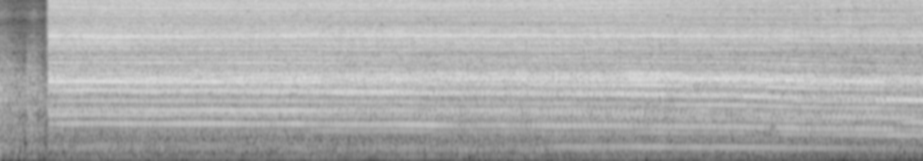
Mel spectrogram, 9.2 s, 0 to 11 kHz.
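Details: Volvo with a new Chinese power steering pump: a high, steady whine that rises in pitch with revs and becomes noisy above 2000 rpm. Power steering pump whine.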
